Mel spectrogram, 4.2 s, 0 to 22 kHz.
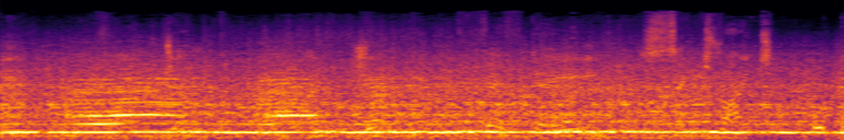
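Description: VW Golf GTI F2 kit rally car in Dirt Rally 2.0 on the Marynka stage in Poland, engine held at full throttle with a steady, loud drone throughout, a driver talking over it.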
